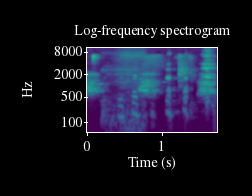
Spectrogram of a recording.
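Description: A dog barks several times in quick, uneven bursts, fairly loud, with a few short yips mixed in and no talking.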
